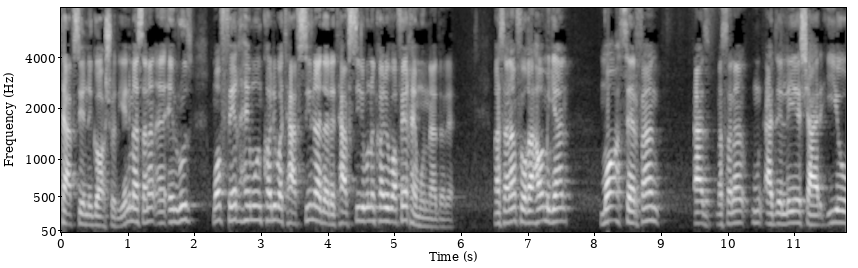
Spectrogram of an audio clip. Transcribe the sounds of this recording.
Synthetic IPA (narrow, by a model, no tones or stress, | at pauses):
t̪ʰæfsiːɾneɡɒːhʃod̪ejæːniːmæsælæne̞mɾuːz | mɒːfe̞ɣɦe̞munkʰɒːɾiːbɒːt̪ʰæfsiːɾnæd̪ɒːɾet̪ʰæfsiːɾemuːnekʰɒːɾiːbɒːfe̞ɣhe̞munːæ̰d̪ɒːɾe | mæsælænfoɣæɦɒːmiːɟæn | mɒːhse̞ɾfæn | æzmæsælænunæd̪e̞lːejeʃæɾʔiːo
